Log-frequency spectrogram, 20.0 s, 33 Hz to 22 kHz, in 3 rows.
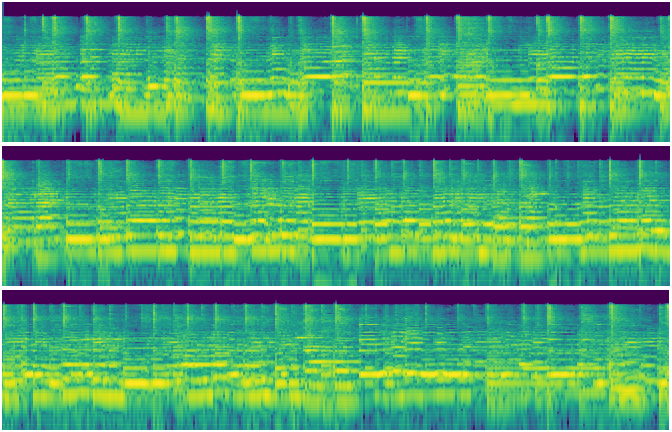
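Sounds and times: bowed string folk melody: 0.0 - 20.0
plucked lute strokes: 0.0 - 20.0.

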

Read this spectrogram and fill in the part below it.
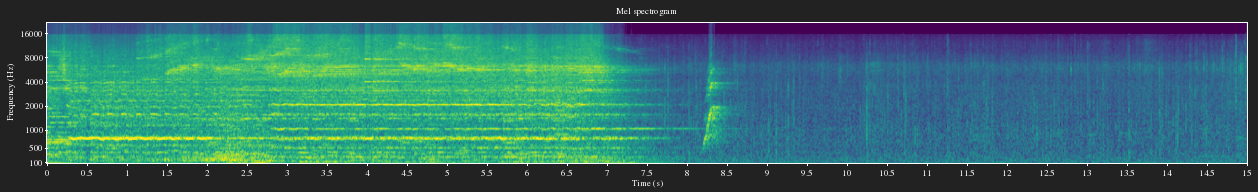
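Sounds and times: soundtrack music: 0.0 - 8.2.

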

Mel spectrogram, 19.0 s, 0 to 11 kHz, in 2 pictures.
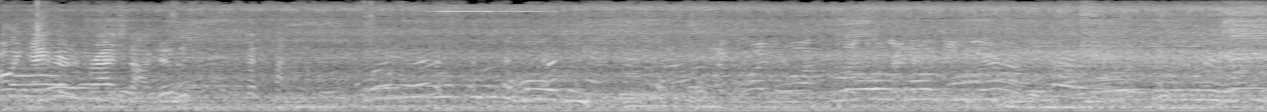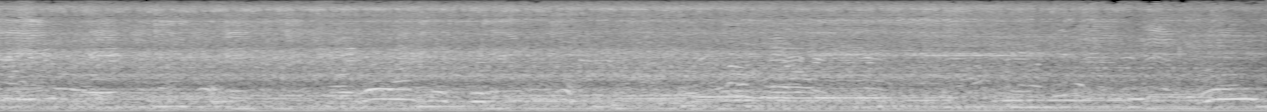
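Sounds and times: diesel truck engine rumbling: 0.0 - 19.0
voices chattering and calling: 0.0 - 19.0.

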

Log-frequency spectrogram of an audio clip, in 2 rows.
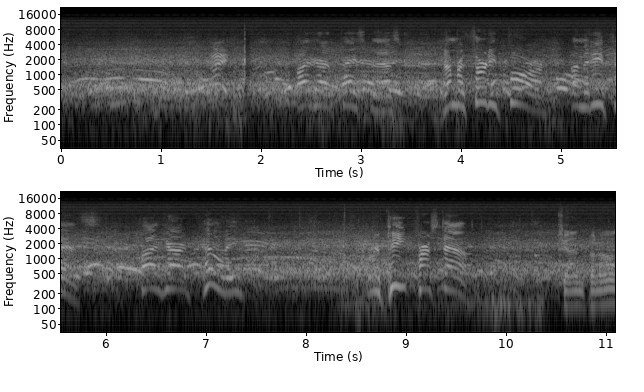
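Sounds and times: crowd noise: 0.0 - 11.0
referee voice over public address: 1.4 - 7.5, 8.5 - 11.0.

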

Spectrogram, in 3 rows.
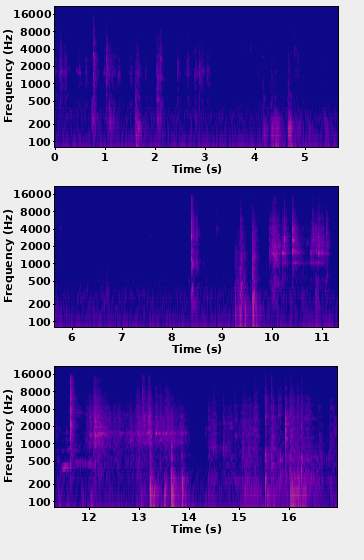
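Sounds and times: plastic toy dishes clattering: 0.0 - 3.2, 9.3 - 16.9.

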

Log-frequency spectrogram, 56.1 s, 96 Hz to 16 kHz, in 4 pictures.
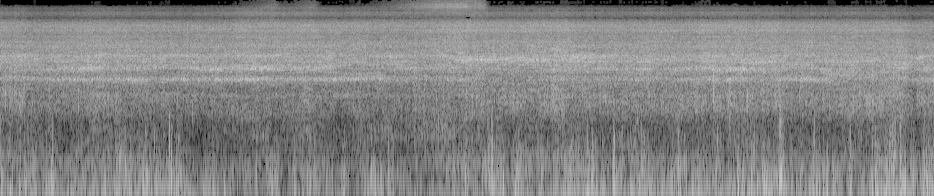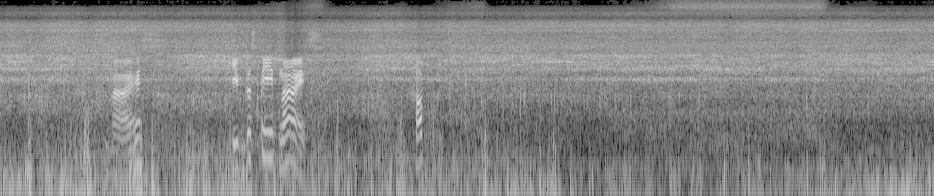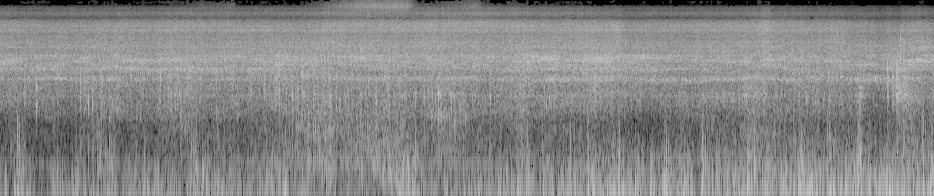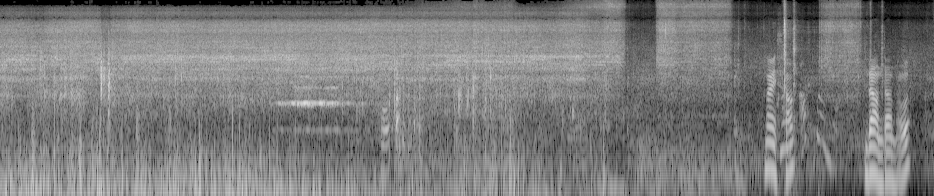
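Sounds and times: bike tyres rolling on dirt: 0.0 - 53.6
wind buffeting microphone: 0.0 - 54.6
bike rattling: 0.0 - 55.2
brief high squeal: 46.1 - 47.8.

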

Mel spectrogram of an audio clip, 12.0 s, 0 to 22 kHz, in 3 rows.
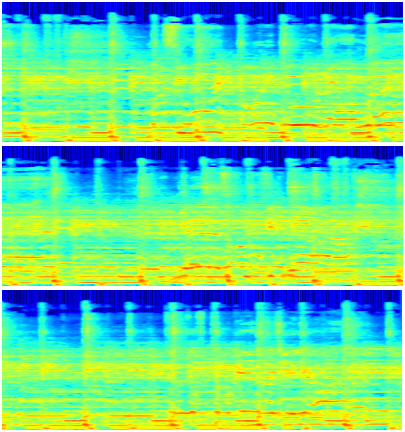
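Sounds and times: bass guitar: 0.0 - 12.0
electric guitars: 0.0 - 12.0.

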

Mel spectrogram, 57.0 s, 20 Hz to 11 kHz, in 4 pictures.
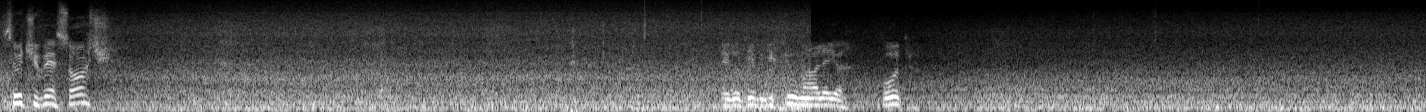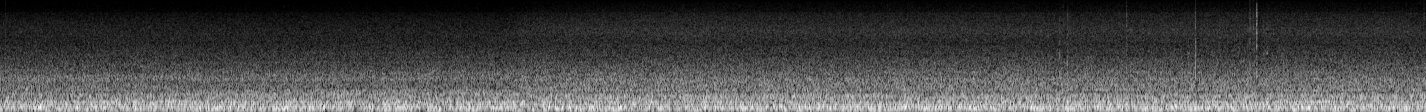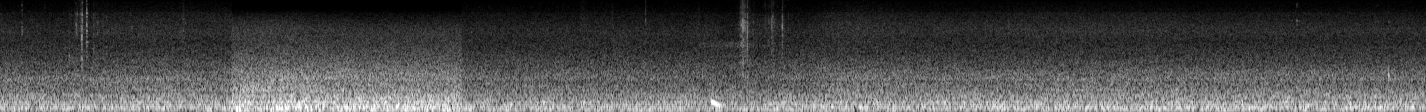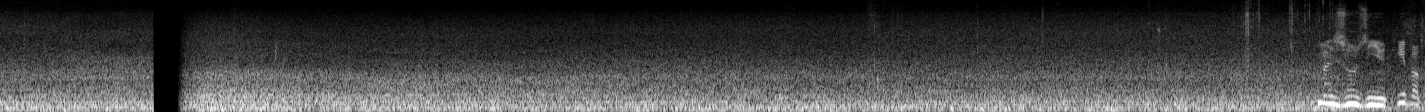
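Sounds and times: river rushing over rapids: 0.0 - 57.0.

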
